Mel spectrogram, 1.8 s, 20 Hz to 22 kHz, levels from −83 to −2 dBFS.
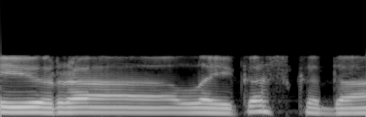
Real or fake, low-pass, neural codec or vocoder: real; 3.6 kHz; none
